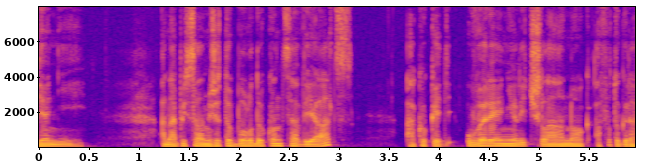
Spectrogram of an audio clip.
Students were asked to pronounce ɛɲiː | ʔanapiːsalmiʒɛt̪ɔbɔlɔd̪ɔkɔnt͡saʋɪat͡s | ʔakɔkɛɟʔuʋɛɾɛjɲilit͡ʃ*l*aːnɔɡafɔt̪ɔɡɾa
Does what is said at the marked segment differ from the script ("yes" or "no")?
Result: no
